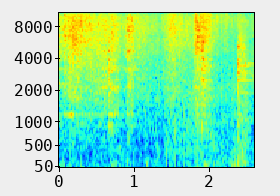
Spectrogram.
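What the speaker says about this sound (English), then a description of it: "I'm going to just fold the omelet over." A mushroom and cheese omelette sizzling loudly in a pan as a utensil folds it over, with brief scrapes and bursts of frying noise over a continuous hiss.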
